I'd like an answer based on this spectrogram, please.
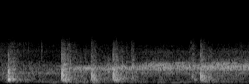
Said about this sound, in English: Oh, I see. Wind blew the door of the outhouse unlatched. I'll close it so it doesn't get blown off.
